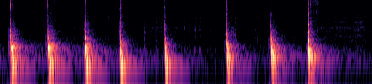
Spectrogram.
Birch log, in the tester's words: when you tap this you can hear something that's not right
